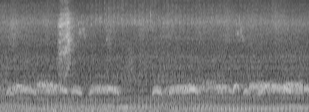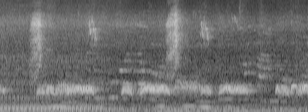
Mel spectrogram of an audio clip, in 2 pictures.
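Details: Series of deep, rounded coos from a spotted dove kept in Ba Vi, northern Vietnam, repeated in short bursts while thin high chirps of other birds sound now and then.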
